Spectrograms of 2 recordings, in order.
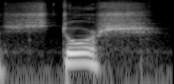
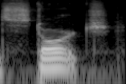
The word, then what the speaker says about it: Storch: I also don't really understand how that second sound in Storch is that CH that's pronounced more like an SH.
